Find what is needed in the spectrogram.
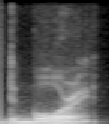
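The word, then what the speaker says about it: de Bari: So it's Nicholas de Bori. I wouldn't have guessed that. Nicholas de Bori. But it's stressed, so the stress goes on the first syllable, right?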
